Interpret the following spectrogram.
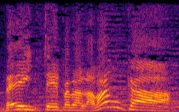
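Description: An actor in a radio drama playing a courteous, showy casino croupier who calls out bets with drawn-out, projected words. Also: male voice, high voice, very animated, music in the background, heavily acted. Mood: announcing.

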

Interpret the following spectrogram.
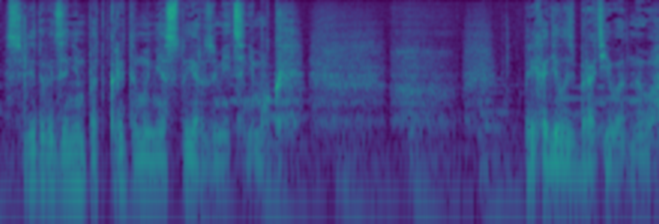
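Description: An actor playing a hardened, sardonic counterintelligence officer who tells of an armed pursuit in an intense, expressive first-person audio drama. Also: male voice, deep voice, normal speed, faint music behind. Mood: tense, controlled. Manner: intense, expressive storytelling with wry asides.

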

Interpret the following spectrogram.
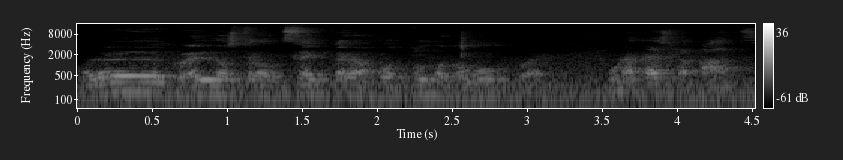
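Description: A man on stage plays a menacing military officer of a dictatorship, boastful and full of scorn. His delivery is declamatory and pompous, at a middling pitch. It reaches the listener from a distance, through heavy echo and clear background noise. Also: lively intonation, normal speed, natural voice. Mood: cold menace. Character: menacing, boastful Argentine army captain of the dictatorship. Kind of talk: theatrical stage drama acting. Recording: very echoey distant stage recording, noisy.

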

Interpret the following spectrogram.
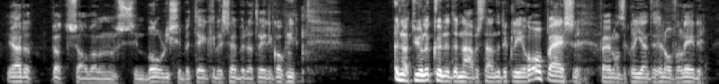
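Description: An actor playing a chatty, obliging undertaker in a radio drama, with a wry, mock-ceremonious way of talking. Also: male voice, lowish voice, fairly quick, natural voice. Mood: chatty, matter-of-fact. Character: chatty male undertaker, obliging, wryly jovial.

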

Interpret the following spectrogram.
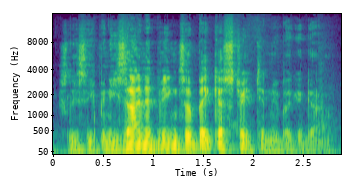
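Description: An actor playing a sceptical, slightly exasperated Victorian doctor in a German radio play, husky and deliberate in his dry delivery. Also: very deep voice, fairly bright tone. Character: Holmes's loyal doctor friend, Victorian, sceptical, a little exasperated.

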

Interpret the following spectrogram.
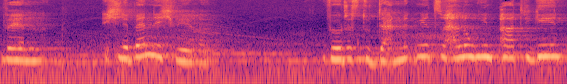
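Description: A performer voicing a gentle, lonely little boy ghost, hesitant and wistful, in a German radio play. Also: high voice, unhurried. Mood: shy, tender. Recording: echoey hall reverb, faint noise.

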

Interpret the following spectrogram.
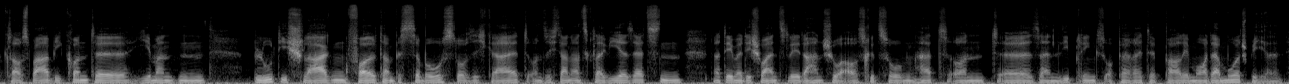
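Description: A man speaks as an expert commentator in a deep voice. His intonation stays flat, and he explains things deliberately, searching for his phrasing.

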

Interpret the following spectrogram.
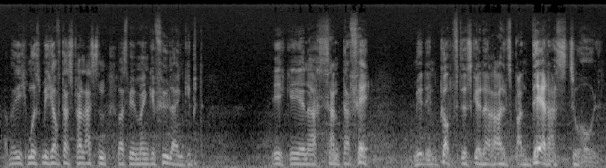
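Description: An actor playing a defiant, impulsive Creole landowner leading a rebellion, speaking formally and resolutely in a German radio play. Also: male voice, medium pitch, moderate pace, gravelly, noisy background, close to an everyday voice.

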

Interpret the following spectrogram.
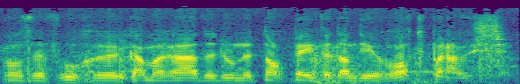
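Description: An actor playing a fervent young revolutionary fighter in a Dutch radio play, impassioned and urgent. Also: male voice, fairly low pitch, level tone, fast talker, close to an everyday voice. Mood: commanding, urgent. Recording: noisy old radio drama recording.

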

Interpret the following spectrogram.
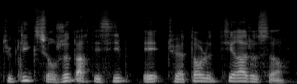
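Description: A man co-hosting a casual podcast, his voice gravelly and stuffed up from a cold. He rambles through his points with fillers and restarts. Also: mid-range voice, brisk. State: has a cold. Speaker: podcast co-host. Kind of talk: casual chat.

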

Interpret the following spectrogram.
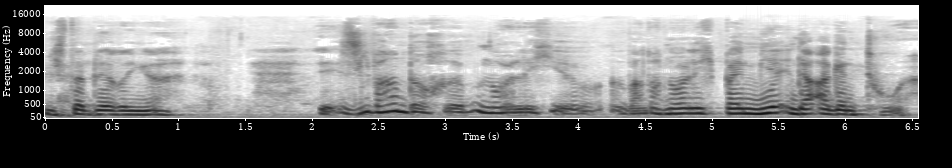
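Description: An actor playing an inquisitive, impatient investigator in a science fiction radio play, halting and repeating his own words. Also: high-pitched, animated, creaky, mellow, slightly rough, full character voice. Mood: probing, hesitant.

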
